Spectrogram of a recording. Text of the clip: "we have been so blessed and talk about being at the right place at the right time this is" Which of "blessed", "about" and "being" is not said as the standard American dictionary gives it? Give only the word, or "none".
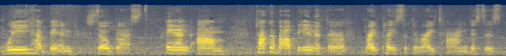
none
